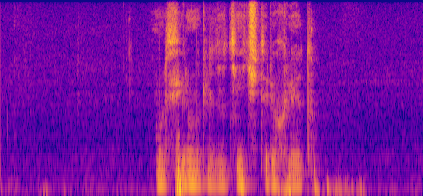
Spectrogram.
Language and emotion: Russian, neutral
